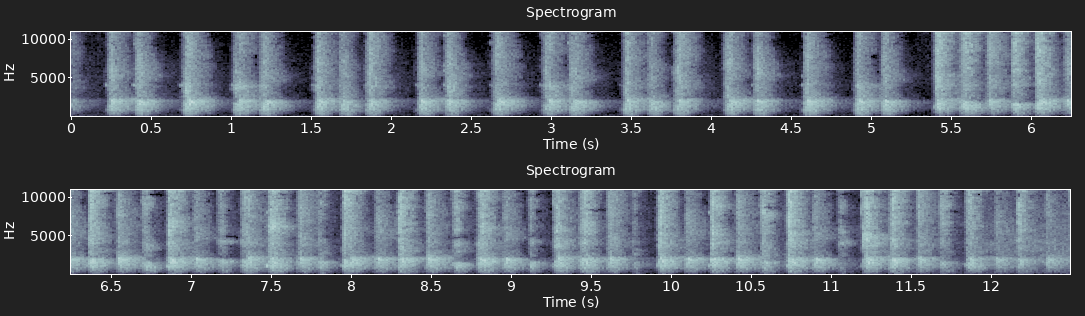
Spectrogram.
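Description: Crisp hand claps in a repeating rhythmic pattern, first a single line with short gaps, then a second clapping part enters and interlocks for a dense, steady, overlapping pulse.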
